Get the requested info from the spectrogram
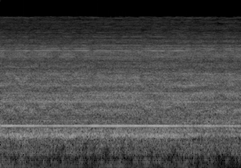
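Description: Heat gun blowing on its low setting: a steady rush of hot air with a steady whine running through it.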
